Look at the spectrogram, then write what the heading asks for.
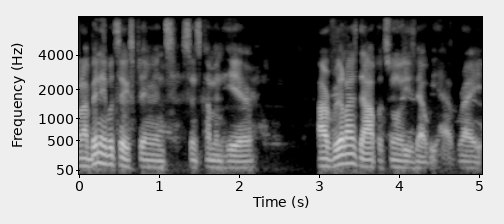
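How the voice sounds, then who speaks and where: A man speaks here. His voice is very deep and low, with ordinary pitch variation. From Haiti, moved to US at nine. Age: 20s. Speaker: fitness YouTuber and personal trainer. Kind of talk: casual vlog introduction. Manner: casual, filler-heavy.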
